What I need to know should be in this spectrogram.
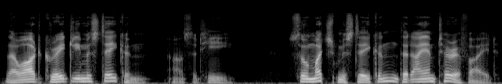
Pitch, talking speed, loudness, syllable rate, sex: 110 Hz, 155 wpm, -20 LUFS, 5.2 syllables/s, male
